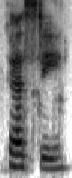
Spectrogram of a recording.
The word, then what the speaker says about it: Kirsty: Kirsty. Like thirsty? Yeah. Kirsty is thirsty.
